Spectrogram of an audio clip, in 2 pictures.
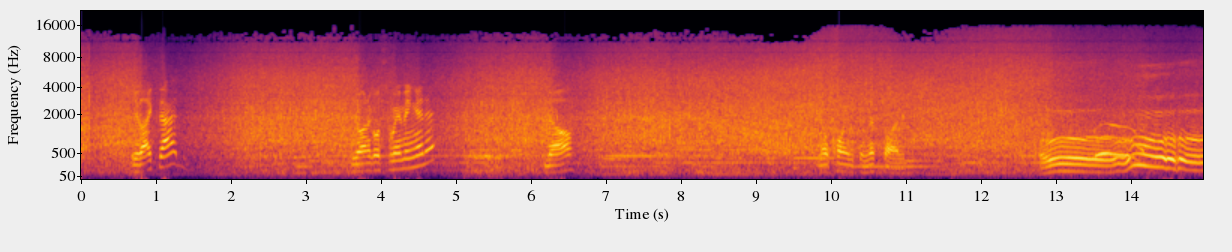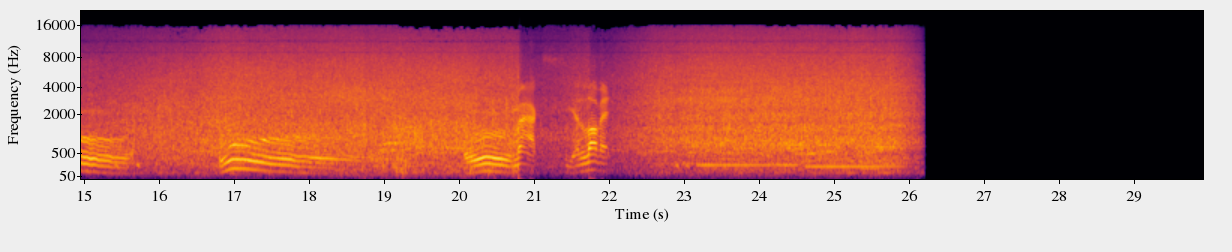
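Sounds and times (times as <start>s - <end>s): fountain water splashing: 0.0s - 26.2s
voices: 12.7s - 15.8s, 16.8s - 21.9s.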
